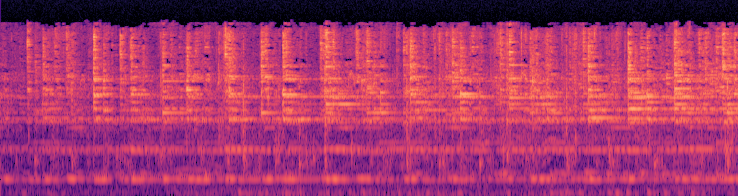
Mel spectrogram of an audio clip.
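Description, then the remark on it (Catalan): Many cowbells on the village's horses and cows clank continuously in an irregular, overlapping jangle as the herd goes up from Llívia to pasture at La Bullosa, Alta Cerdanya, during the transhumance festival; steady metallic ringing tones and frequent bright clanks, fairly loud throughout with no talking. “Que és la dels cavalls i vaques del poble, avui pugen a pasturar a la Bullosa, a l'Alta Cerdanya.”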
